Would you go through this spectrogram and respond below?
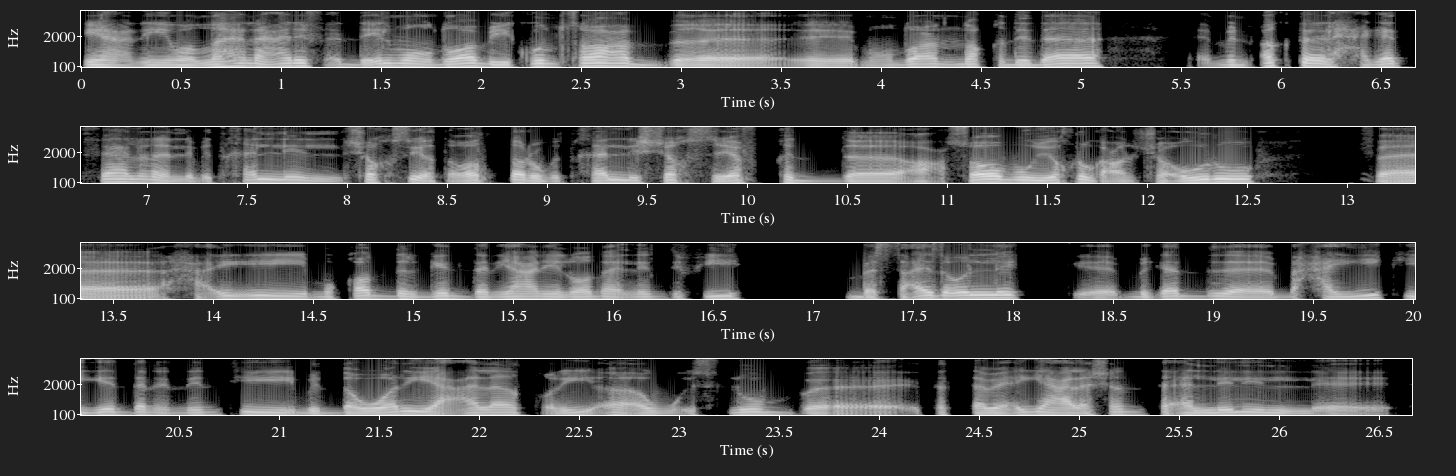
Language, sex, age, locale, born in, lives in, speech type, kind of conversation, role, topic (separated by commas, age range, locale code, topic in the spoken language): Arabic, male, 20-24, ar-EG, Egypt, Egypt, conversation, advice, advisor, إزاي أستقبل النقد بهدوء وأرد رد بنّاء من غير ما أبقى دفاعي؟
